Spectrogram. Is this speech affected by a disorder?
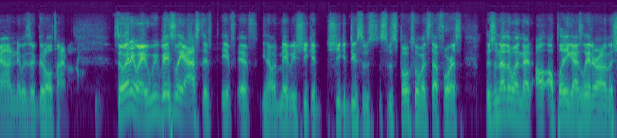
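No.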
